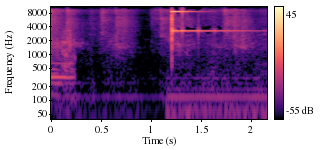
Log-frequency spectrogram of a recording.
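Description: A single bright bell-like ding about a second in, with a high clear ring that fades out slowly. Before it, the last chord of background music cuts off just after the start, leaving a moment of silence.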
